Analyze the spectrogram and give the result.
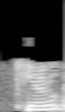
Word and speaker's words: hiatal: Hiatal hernia? – Hiatal? – Yeah, I guess I'm not sure how to pronounce it properly. – Yeah. Yeah, hiatal hernia.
